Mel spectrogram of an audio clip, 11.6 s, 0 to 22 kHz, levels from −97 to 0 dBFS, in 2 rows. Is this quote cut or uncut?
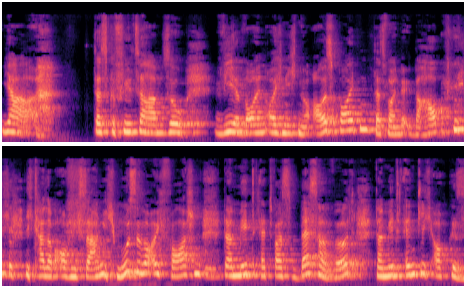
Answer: uncut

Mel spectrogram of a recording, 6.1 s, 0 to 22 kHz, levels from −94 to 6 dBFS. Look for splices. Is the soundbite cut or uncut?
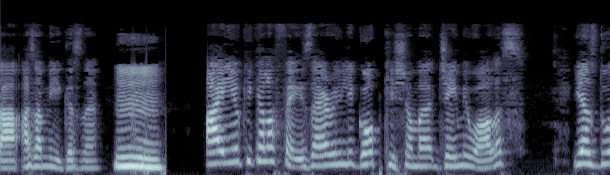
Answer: cut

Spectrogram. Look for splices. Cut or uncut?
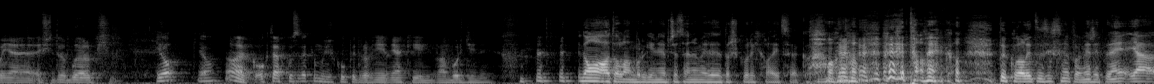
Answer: cut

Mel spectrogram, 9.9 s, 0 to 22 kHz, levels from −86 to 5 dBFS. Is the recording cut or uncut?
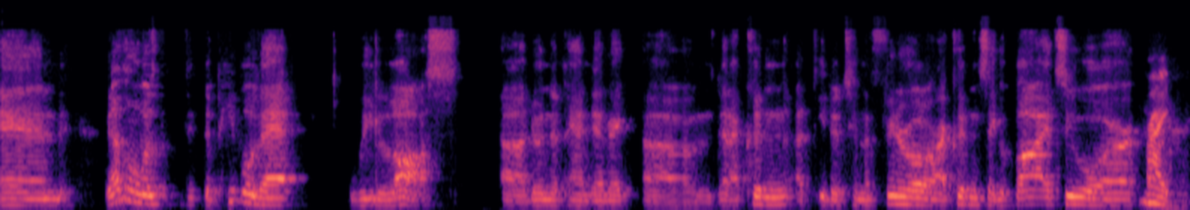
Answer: uncut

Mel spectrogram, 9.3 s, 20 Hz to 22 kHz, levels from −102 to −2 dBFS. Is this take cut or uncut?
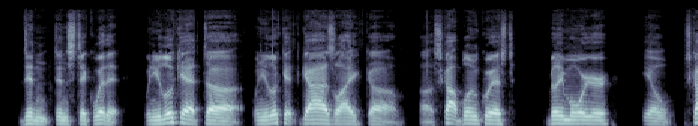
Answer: uncut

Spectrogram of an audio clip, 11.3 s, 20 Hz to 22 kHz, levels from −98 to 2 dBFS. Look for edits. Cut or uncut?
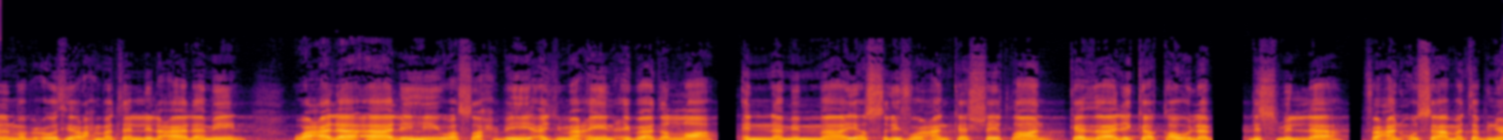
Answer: cut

